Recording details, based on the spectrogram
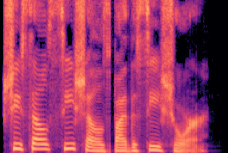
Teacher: For the s sound, the tip of your tongue is close to the ridge just behind your upper front teeth, but not touching it. Keep your lips relaxed and slightly open.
